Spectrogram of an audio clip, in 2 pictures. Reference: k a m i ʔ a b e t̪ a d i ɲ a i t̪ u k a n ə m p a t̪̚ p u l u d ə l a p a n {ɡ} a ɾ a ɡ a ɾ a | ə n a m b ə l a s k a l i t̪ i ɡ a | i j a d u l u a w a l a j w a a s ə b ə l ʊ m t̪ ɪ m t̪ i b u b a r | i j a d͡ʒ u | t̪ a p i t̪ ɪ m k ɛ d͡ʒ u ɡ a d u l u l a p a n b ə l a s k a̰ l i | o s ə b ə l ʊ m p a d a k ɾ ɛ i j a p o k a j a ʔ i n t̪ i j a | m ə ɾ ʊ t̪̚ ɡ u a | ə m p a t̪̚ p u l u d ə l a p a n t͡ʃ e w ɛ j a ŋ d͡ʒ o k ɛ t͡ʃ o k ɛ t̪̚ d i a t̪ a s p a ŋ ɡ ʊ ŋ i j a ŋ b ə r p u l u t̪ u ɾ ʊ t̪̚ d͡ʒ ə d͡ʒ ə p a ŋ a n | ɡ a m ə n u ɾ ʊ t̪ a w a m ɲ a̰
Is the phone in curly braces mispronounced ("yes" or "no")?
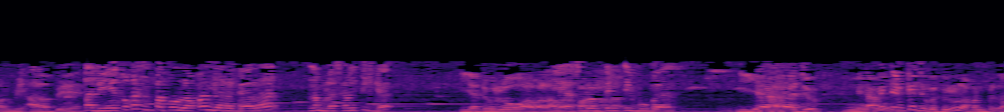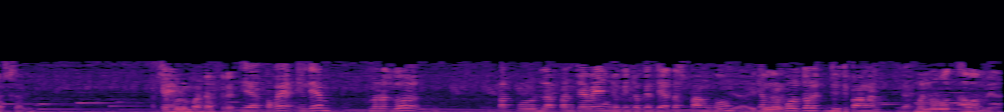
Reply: no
